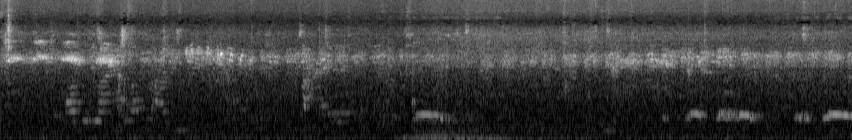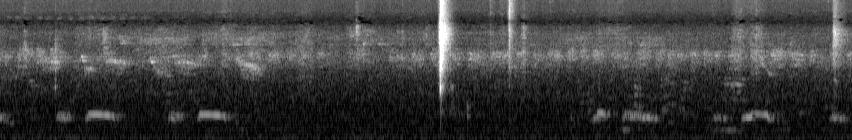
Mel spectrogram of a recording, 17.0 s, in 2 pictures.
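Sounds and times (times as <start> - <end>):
bird calling: 0.0 - 11.4, 12.7 - 17.0
sharp crack: 12.8 - 13.7.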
